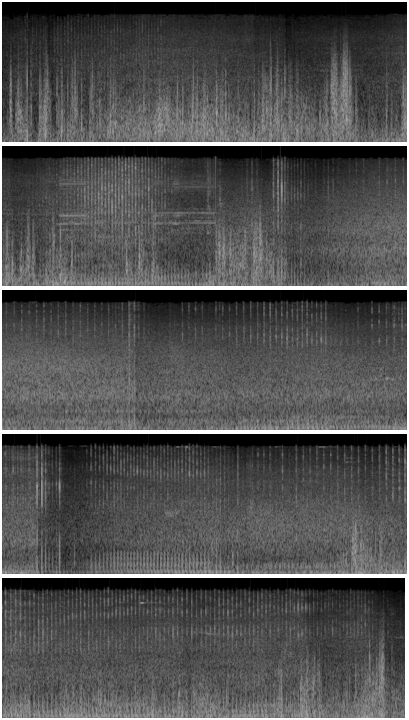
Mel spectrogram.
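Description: Motorcycle engines running during a group ride, their pitch rising and falling with the throttle, with wind rushing over the microphone.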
